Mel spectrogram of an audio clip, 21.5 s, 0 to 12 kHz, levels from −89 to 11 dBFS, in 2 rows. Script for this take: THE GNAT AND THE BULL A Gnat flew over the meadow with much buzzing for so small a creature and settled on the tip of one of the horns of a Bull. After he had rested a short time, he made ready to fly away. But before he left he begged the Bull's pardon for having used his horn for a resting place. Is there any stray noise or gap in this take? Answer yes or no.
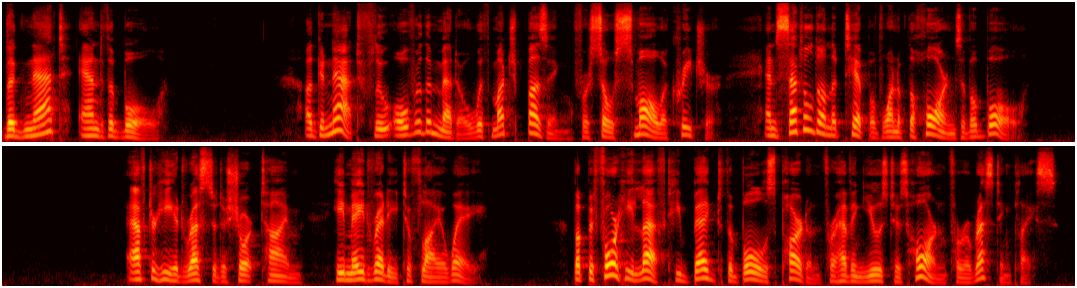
no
